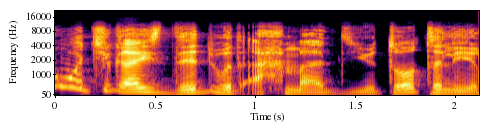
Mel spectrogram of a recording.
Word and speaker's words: Ahmed: no, I mean I'm pronouncing it incorrectly, as in it's Ahmed.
